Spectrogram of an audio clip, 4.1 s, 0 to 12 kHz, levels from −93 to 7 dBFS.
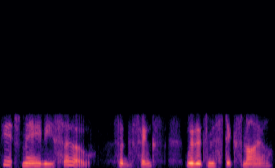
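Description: From the start and throughout, the speech carries the sound of the G.729 codec. It is confined to a telephone band of about 300 Hz to 3.7 kHz and sounds plainly rough and slightly synthetic, which fits an 8 kbit/s G.729A stream. The codec rebuilds each short frame from a vocal tract filter, a pitch predictor and a few pulses. That model gives the rough, artificial texture, which sets it apart from simple band-limiting, where the sound is muffled but clean.

From 1.94 to 2.01 s there is VoIP packet loss concealed by the speech codec. About 40 ms of audio went missing, which fits two lost 20 ms packets. The decoder filled the gap by extending its last pitch and filter settings while lowering the gain, so the sound smears into a fading buzzy tone or coloured noise rather than dropping to silence. Because each frame builds on the one before, the speech stays weakened and distorted for a short while after 2.01 s. 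That lingering damage distinguishes this from a plain dropout or a click.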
